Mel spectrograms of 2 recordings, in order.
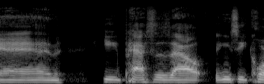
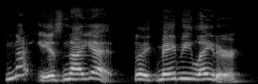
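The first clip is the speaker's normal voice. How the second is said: higher NPC voice; 11 semitones higher than usual. Acted. GM voicing Corwin, higher.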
